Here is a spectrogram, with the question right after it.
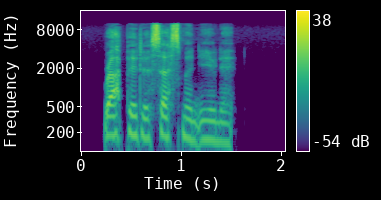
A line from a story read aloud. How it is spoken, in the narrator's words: Griffin says quietly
